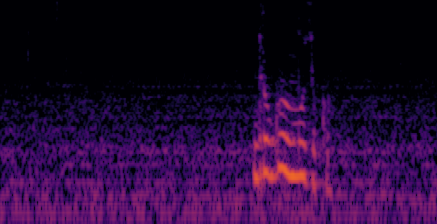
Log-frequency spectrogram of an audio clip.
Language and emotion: Russian, neutral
